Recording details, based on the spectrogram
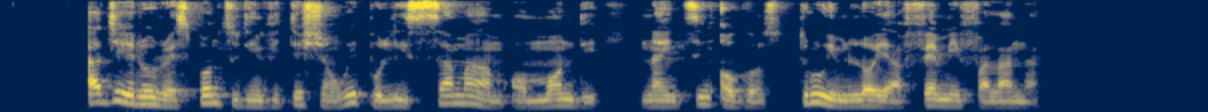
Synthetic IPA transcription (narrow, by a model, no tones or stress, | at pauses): ad͡ʒeɾoɹɛspɔ̃ndtudiĩnviteʃɔ̃nwepolisːamaãmɔ̃nmɔ̃nde | nãɪ̃ntĩnɔɡɔsttɾuhĩmlɔjafɛmifalana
